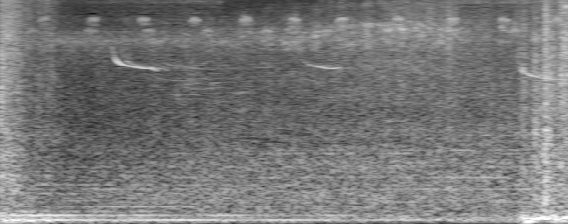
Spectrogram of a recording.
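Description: Large wings whoosh and flap in a rush of air.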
